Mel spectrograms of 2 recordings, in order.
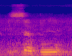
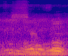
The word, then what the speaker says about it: Sebu: Yes, yung S-E-B-U po, yung tamang pagbigkas po nun ay Cebu. Cebu. Everybody say Cebu.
